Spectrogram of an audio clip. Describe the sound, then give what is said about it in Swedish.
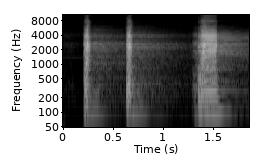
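Three dry electric guitar strums through an amp with its drive knob at 11 o'clock and bass and treble at 12 o'clock: two short stabs followed by a longer held chord, with a slightly distorted tone that stops abruptly without any lingering reverb tail. “Eh, och då låter det torrt så här igen då.”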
